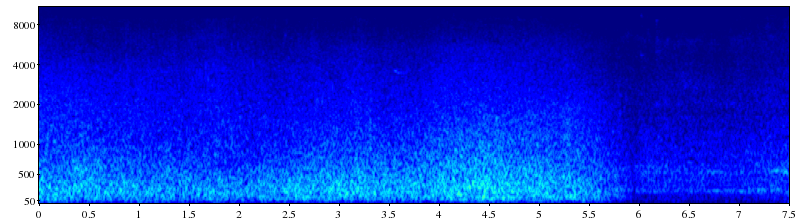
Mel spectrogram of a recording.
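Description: Ocean waves in the video game Riven, a broad steady wash of surf that rolls on evenly and then drops off sharply near the end, with no voices over it.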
